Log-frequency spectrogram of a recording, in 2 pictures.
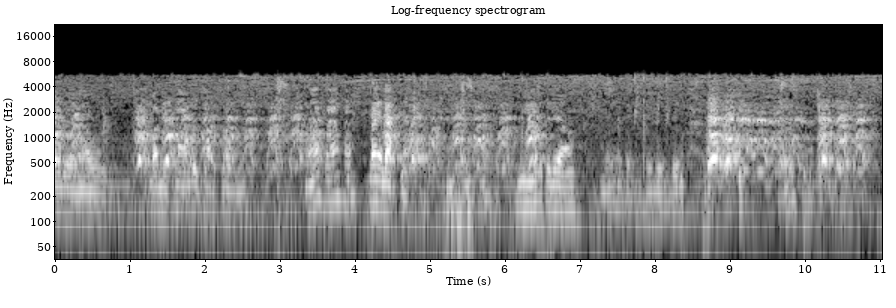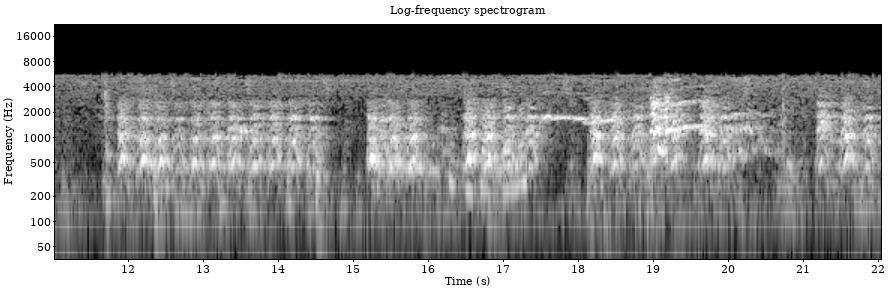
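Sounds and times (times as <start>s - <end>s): dog whining and crying: 17.1s - 20.7s.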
